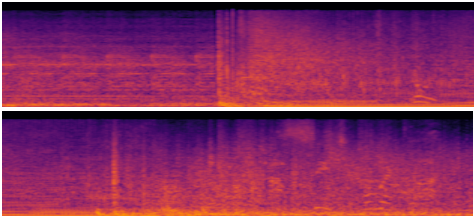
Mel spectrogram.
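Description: Heavy booming spectral cannon blasts and rumbling explosions in a Call of Duty: Infinite Warfare battle, loud and close, with a short spoken exclamation over the din.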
